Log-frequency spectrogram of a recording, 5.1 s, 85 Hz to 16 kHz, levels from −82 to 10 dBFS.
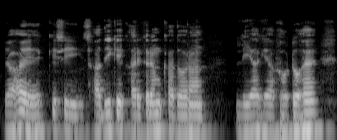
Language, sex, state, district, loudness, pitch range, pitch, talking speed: Hindi, male, Jharkhand, Ranchi, -20 LUFS, 110-120 Hz, 115 Hz, 140 wpm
